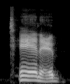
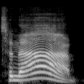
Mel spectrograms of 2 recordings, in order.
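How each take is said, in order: First: The last syllable has a short 'i' vowel. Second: The last syllable has an open 'a' vowel. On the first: This is how the character says it in the show. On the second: This is the usual pronunciation of the name.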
